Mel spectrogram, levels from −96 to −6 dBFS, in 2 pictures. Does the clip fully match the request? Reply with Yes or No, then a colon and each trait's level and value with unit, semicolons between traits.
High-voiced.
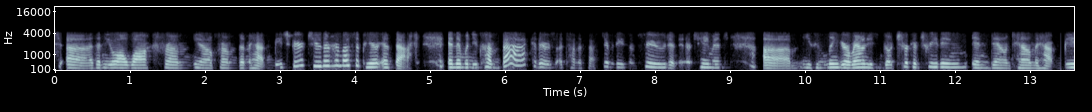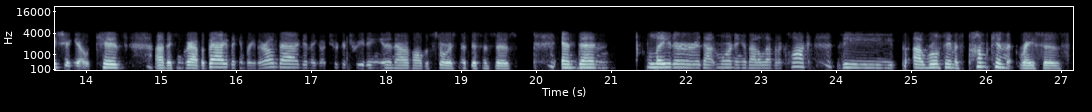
Yes: high, 205 Hz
